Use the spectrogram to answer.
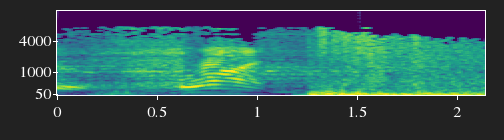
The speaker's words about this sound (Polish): Większość z nich może tylko marzyć o odejściu z hukiem, tak jak jeden z kominów wysadzony przed 3 laty.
